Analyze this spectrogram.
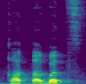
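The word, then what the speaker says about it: كتبت: Kataba, karena dia kemasukan tak taknis yang menunjukkan perempuan, maka hamznya harus terbaca menjadi katabat.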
